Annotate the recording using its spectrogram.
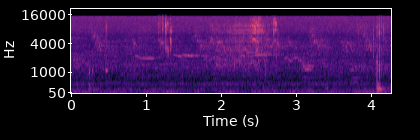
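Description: Low steady electrical buzz from a handheld wired microphone's sound system, with a few faint clicks and rustles as a plastic water bottle is handled and drunk from.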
